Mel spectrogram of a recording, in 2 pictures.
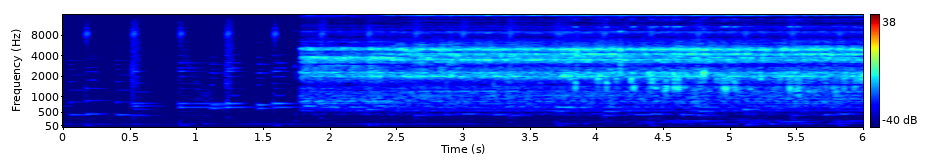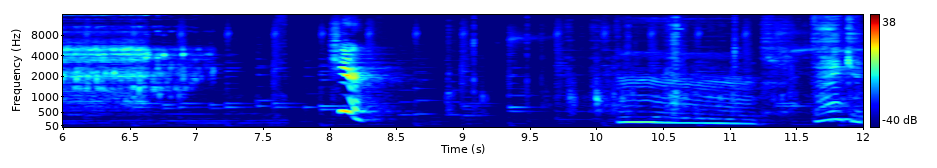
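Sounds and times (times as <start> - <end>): light background music: 0.0 - 12.0
toy espresso machine hissing: 1.8 - 7.2.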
